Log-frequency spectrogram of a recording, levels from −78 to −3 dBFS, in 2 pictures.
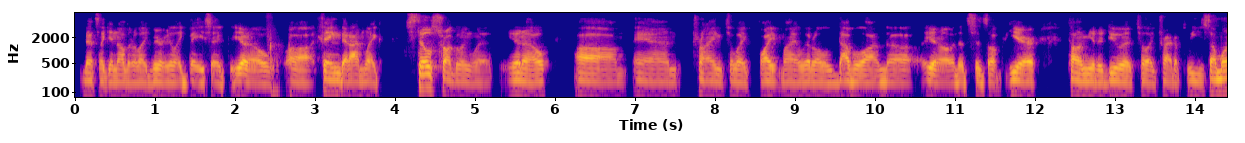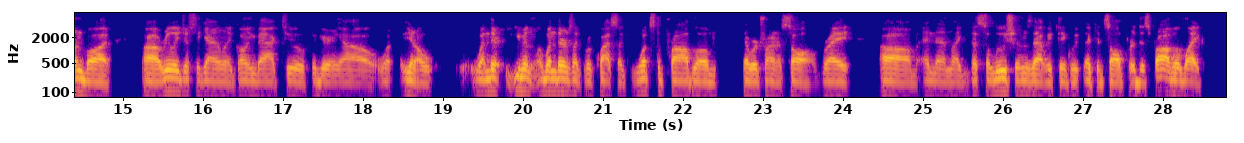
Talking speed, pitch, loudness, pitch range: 195 wpm, 90 Hz, -21 LUFS, 85-95 Hz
